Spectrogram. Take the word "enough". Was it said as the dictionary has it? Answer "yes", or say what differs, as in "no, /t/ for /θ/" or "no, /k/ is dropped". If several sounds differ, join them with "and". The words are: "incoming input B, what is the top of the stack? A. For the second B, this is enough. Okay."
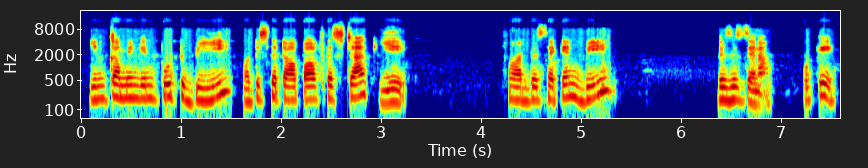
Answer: no, /f/ is dropped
